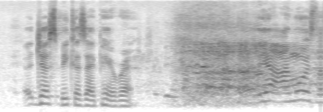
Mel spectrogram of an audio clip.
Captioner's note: laughter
